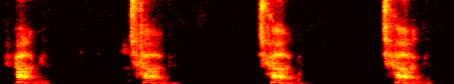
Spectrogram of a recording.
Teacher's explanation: You're saying the vowel sound right, but you weren't putting air after the T.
